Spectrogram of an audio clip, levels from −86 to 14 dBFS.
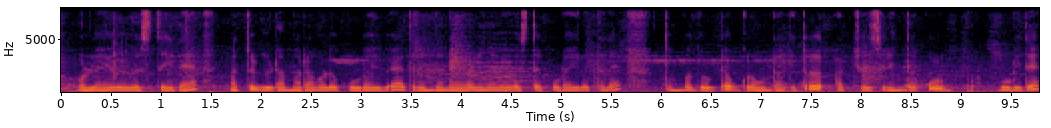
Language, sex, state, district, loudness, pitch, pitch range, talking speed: Kannada, female, Karnataka, Mysore, -22 LUFS, 245 Hz, 240-250 Hz, 115 wpm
